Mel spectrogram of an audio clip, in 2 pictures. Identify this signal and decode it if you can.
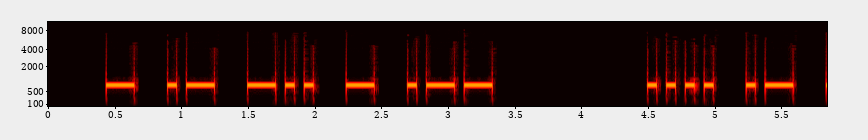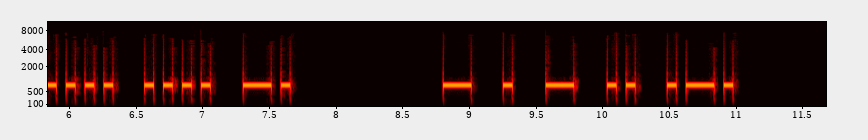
Morse code, heard as a keyed tone, about 17 wpm, 800 Hz. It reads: TADTW HAHHN TETIR
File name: CW / DET / 1 3 1500C S A 16wpm 2141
